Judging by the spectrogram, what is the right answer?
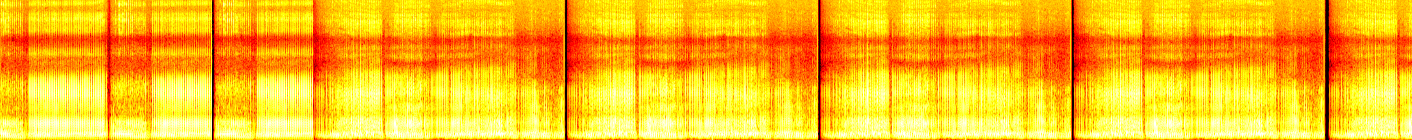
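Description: Domestic cat purring close up: a steady low rumble with a rhythmic flutter, broken by a brief gap every few seconds. The tone of the purr changes about six seconds in.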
